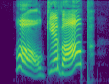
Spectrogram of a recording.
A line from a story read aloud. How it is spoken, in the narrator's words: scoffed Sinon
